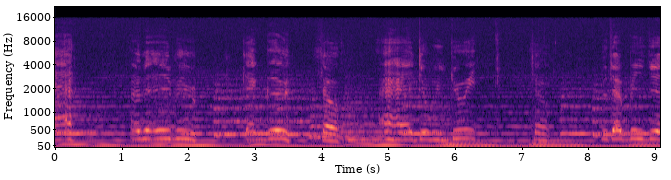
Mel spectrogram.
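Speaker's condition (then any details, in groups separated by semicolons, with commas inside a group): Cerebral palsy; speech affected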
